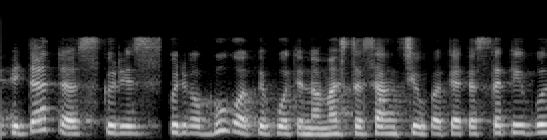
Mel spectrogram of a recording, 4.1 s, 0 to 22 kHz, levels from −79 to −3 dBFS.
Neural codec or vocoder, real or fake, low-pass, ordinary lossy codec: codec, 16 kHz, 0.8 kbps, ZipCodec; fake; 7.2 kHz; MP3, 64 kbps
